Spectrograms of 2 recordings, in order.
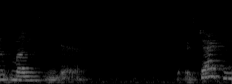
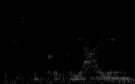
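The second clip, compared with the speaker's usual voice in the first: hushed quick whisper; 3 semitones higher, 18 dB quieter than usual. Real, not acted. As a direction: lean in and whisper the secret. Secret aside to children.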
